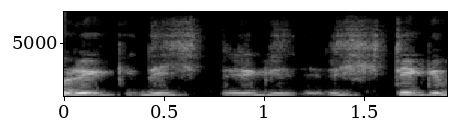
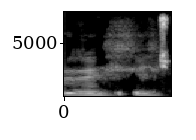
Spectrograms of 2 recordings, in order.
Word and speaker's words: richtig: रिश्तिश अब देखो इसको रिश्तिक भी कहते हैं लोग लेकिन इसको ज्यादा लोग रिश्तिश कहते हैं रिश्तिश Richtig.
